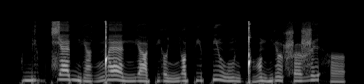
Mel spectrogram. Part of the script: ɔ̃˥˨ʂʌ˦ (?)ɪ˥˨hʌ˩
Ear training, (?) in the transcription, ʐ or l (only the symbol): ʐ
